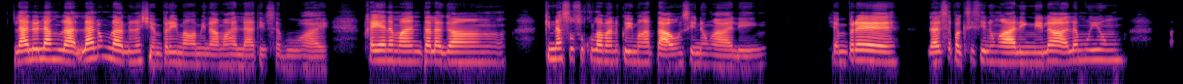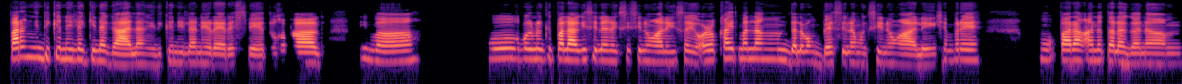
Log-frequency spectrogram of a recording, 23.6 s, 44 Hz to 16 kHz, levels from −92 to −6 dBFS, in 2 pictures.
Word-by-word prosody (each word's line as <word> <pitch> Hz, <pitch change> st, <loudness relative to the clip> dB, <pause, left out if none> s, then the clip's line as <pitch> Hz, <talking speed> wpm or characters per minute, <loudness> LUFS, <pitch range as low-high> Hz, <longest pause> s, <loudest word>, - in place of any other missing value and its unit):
lalo 230 Hz, +3 st, +6 dB
lang 255 Hz, -1 st, +4 dB
lalong-lalo 245 Hz, 0 st, +4 dB
na 225 Hz, -, -4 dB
siyempre 210 Hz, -1 st, -3 dB
yung 205 Hz, -, -8 dB
mga 185 Hz, 0 st, -4 dB
minamahal 180 Hz, 0 st, -3 dB
natin 170 Hz, 0 st, -4 dB
sa 175 Hz, -, -12 dB
buhay, 155 Hz, -1 st, -8 dB, 0.4 s
kaya 235 Hz, 0 st, +6 dB
naman 220 Hz, -1 st, +2 dB
talagang 210 Hz, -2 st, 0 dB, 0.4 s
kinasusuklaman 255 Hz, -4 st, -1 dB
ko 225 Hz, -, 0 dB
yung 215 Hz, -1 st, -5 dB
mga 210 Hz, -, -7 dB
taong 180 Hz, +1 st, +5 dB
sinungaling. 165 Hz, -4 st, -4 dB, 0.7 s
Siyempre 220 Hz, -1 st, +6 dB, 0.3 s
dahil 210 Hz, +1 st, +2 dB
sa -, -, -8 dB
pagsisinungaling 210 Hz, -2 st, +1 dB
nila 220 Hz, +2 st, +5 dB
alam 230 Hz, +2 st, -4 dB
mo 245 Hz, -, -13 dB
yung 245 Hz, 0 st, -10 dB, 0.7 s
parang 295 Hz, +3 st, +4 dB
hindi 285 Hz, 0 st, -9 dB
ka 285 Hz, -, -5 dB
nila 255 Hz, -1 st, -6 dB
ginagalang 190 Hz, -5 st, +2 dB
eh, -, -, -14 dB
hindi 180 Hz, -, -18 dB
ka 220 Hz, -, -10 dB
nila 205 Hz, -1 st, -5 dB
nirerespeto 180 Hz, -1 st, -4 dB
kapag, 210 Hz, -3 st, +3 dB, 0.4 s
'di 275 Hz, -2 st, -15 dB
ba? 225 Hz, +1 st, 0 dB, 0.8 s
Oo, 270 Hz, 0 st, -5 dB
kapag 260 Hz, -1 st, -4 dB
palagi 245 Hz, -2 st, +5 dB
silang 235 Hz, -2 st, -2 dB
nagsisinungaling 220 Hz, -2 st, -4 dB
sa'yo 230 Hz, -3 st, -4 dB
or 230 Hz, -, 0 dB
kahit 270 Hz, -1 st, 0 dB
man 265 Hz, -, -1 dB
lang 260 Hz, 0 st, 0 dB, 0.2 s
dalawang 215 Hz, -1 st, -4 dB
beses 200 Hz, +1 st, -5 dB
silang 205 Hz, -, -4 dB
magsinungaling, 180 Hz, -3 st, -3 dB
siyempre 245 Hz, 0 st, -2 dB, 0.6 s
o 245 Hz, -, -14 dB
parang 245 Hz, 0 st, +2 dB
ano 240 Hz, 0 st, -2 dB
talaga 210 Hz, -4 st, -2 dB
na 190 Hz, -1 st, -2 dB
215 Hz, 155 wpm, -25 LUFS, 195-240 Hz, 0.8 s, lalo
